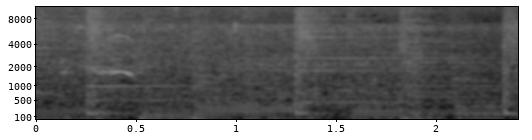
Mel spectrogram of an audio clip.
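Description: Background music of held low notes that shift every half second or so, with a short high squeal near the start.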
